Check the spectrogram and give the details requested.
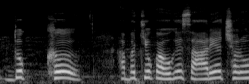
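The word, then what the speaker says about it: दुःख: दुख मतलब हल्का सा साउंड द के बाद में ही ह का आता है इसमें।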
